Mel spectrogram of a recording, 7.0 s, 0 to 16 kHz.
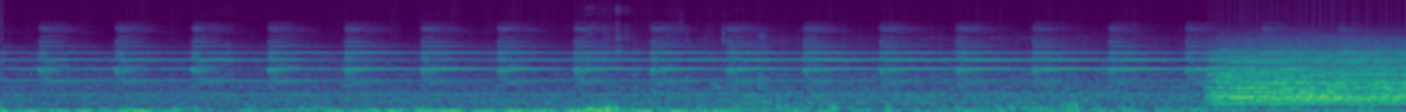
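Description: Grade-crossing warning bell ringing about two and a half strikes a second over a low rumble. About six seconds in, the horn of the approaching Union Pacific SD70ACe lead locomotive starts sounding, steady and louder than the bell.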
